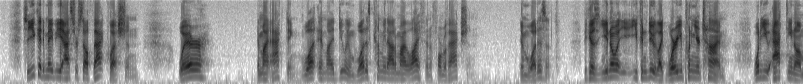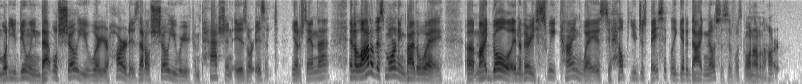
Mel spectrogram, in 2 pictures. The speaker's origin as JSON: {"language": "English", "region": "Florida", "country": "United States", "said": "And I'm from South Florida. We loved when hurricanes came through because everything shut down."}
